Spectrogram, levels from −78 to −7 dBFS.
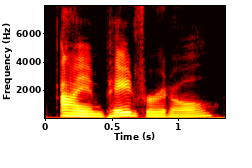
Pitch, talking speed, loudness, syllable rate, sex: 170 Hz, 265 wpm, -18 LUFS, 5.4 syllables/s, female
